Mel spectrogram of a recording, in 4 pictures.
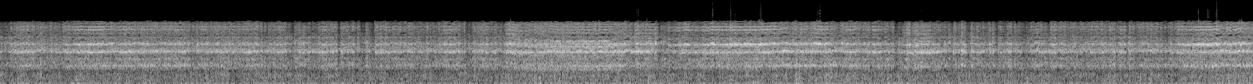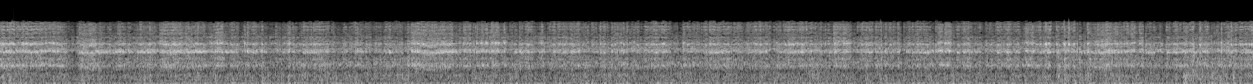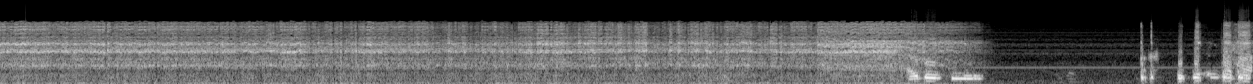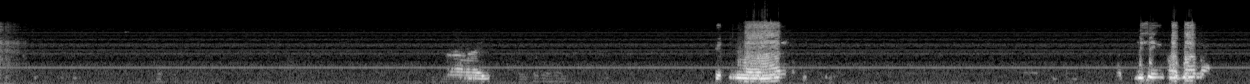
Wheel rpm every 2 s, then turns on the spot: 230, 230, 230, 220, 230, 230, 220, 230, 230, 230, 230, 230, 230, 230, 230, 230, 230, 40, 0, 0, 0, 0, 0, 0, 0.
none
